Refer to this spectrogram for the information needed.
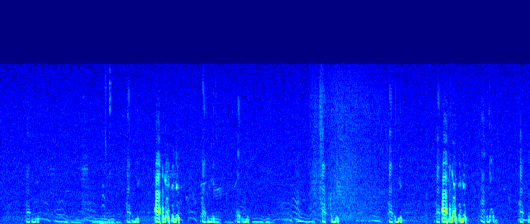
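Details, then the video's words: At a Wisconsin spring lek in the Namekagon Barrens, displaying male Sharp-tailed Grouse give continuous low, bouncing cluck and coo notes, with two louder crackling rattle bursts standing out. "Sharp-tailed Grouse Lek"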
